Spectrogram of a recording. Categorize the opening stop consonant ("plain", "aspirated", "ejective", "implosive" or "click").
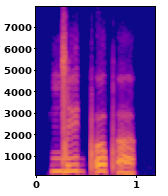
click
